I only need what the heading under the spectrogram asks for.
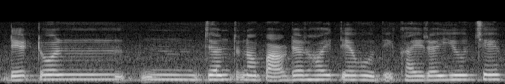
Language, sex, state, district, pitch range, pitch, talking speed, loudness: Gujarati, female, Gujarat, Valsad, 205-225 Hz, 215 Hz, 95 wpm, -16 LUFS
